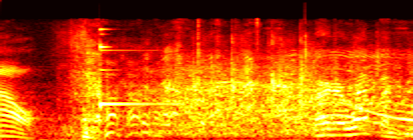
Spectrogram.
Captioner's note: audience applauding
